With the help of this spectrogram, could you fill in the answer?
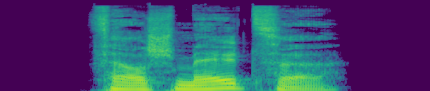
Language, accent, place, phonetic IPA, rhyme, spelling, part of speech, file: German, Germany, Berlin, [fɛɐ̯ˈʃmɛlt͡sə], -ɛlt͡sə, verschmelze, verb, De-verschmelze.ogg
- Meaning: inflection of verschmelzen: 1. first-person singular present 2. first/third-person singular subjunctive I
